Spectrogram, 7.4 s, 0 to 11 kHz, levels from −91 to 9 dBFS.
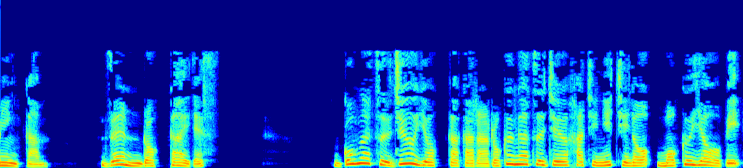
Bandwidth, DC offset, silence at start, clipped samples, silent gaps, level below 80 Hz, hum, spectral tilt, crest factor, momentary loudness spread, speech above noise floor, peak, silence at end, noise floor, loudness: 8 kHz; under 0.1%; 0 s; under 0.1%; none; -68 dBFS; none; -6.5 dB/octave; 12 dB; 12 LU; 68 dB; -6 dBFS; 0.05 s; -85 dBFS; -17 LUFS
